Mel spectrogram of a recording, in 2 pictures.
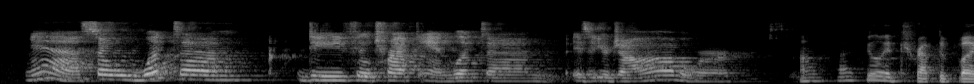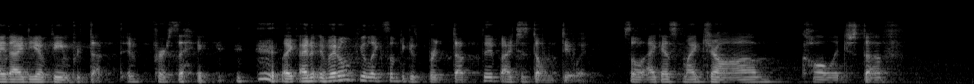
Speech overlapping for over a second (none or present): none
